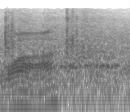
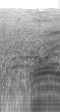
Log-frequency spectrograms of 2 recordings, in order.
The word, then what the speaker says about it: Roy: Or Wah. Roy, if you're Don Cherry. And Bergeron. He refused to call Patrick Wah by his properly pronounced name all those years.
